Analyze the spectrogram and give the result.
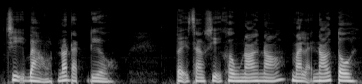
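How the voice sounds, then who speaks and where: A shrill, scornful old mother-in-law, sharp-tongued and quick to scold, as a woman storyteller puts her on. The voice sits low and dark, and the words come fast and cutting. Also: dry recording, clean studio sound, close to an everyday voice. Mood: furious.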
